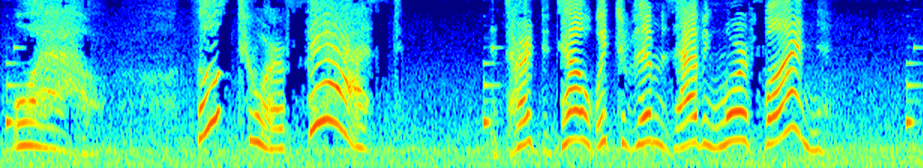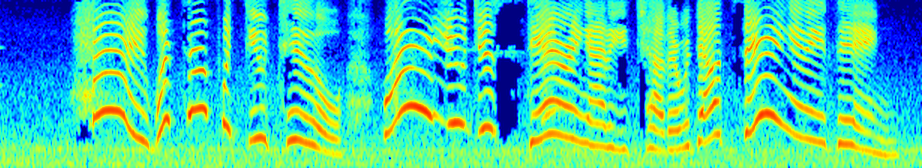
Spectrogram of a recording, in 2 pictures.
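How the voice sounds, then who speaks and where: A woman voicing a tiny, excitable, chatty fairy companion in a video game, with a squeaky childlike voice. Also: a little slow, very noisy, exaggerated voice. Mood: surprised, teasing. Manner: refers to self in third person, exclamatory. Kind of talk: English game voice acting. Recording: loud game sound behind voice.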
